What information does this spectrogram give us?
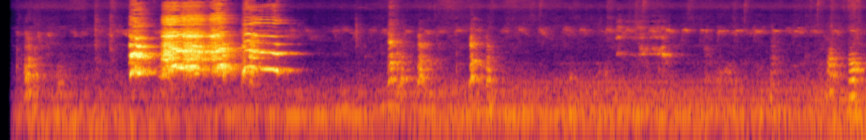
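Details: Pelung chicken during morning feeding, giving a loud, rich harmonic crow lasting about one and a half seconds, followed by a few short, quieter clucks and soft background murmur.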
